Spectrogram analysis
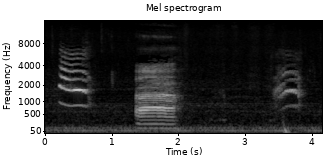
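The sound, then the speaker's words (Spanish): Several cats meow insistently to be fed, three distinct calls with a pause between: a rising meow, a longer loud harmonic yowl, then a softer one, over a low background hum. “Necesito darle de comer a estos gatos porque no dejan de estar chingando.”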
